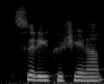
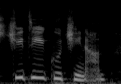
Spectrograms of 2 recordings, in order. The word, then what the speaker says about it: Citi Cucina: It's pronounced in English as Brando's City Cucina, but if you're saying in Italian, it's Citi Cucina.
